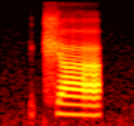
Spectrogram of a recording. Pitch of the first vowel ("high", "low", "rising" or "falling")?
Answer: low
